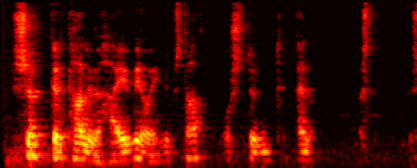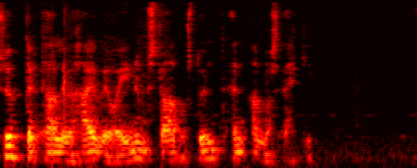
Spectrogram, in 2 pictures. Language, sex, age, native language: Icelandic, male, 40-49, Icelandic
